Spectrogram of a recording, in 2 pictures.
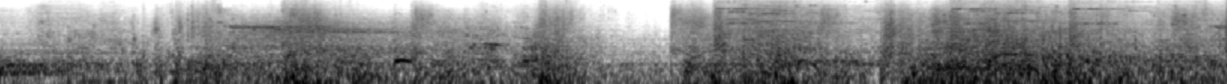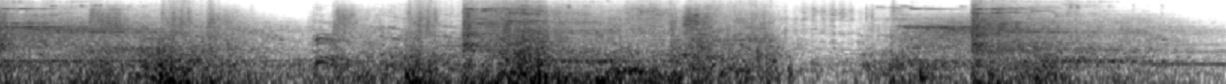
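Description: Blows land with sharp impacts.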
